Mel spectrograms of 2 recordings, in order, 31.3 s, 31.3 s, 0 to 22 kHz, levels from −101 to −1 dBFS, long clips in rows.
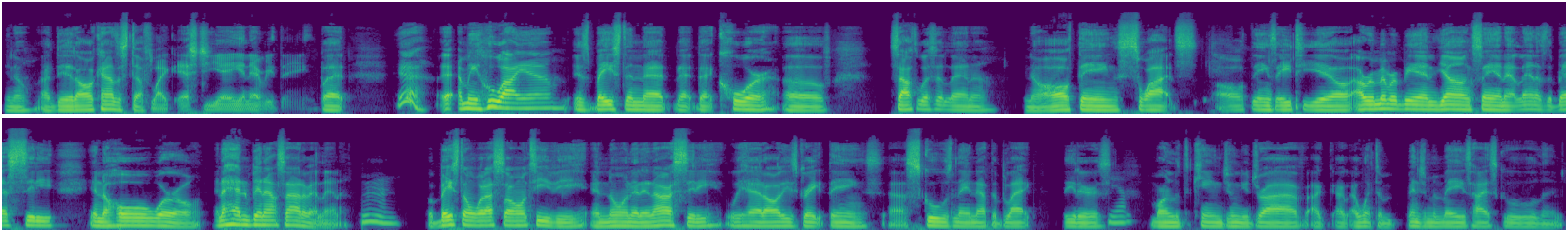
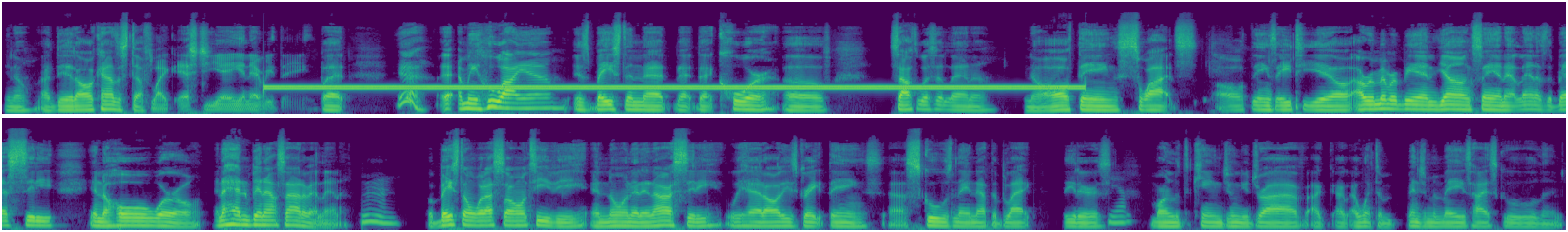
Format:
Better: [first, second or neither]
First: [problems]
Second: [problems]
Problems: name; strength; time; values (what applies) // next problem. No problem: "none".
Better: first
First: none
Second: alarm; loud; from 2.5 to 11 s; peak 2 dB above the speech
